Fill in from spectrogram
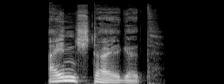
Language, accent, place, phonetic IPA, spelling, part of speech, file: German, Germany, Berlin, [ˈaɪ̯nˌʃtaɪ̯ɡət], einsteiget, verb, De-einsteiget.ogg
- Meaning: second-person plural dependent subjunctive I of einsteigen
